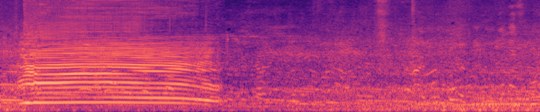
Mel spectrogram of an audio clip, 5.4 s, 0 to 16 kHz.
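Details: Friesian or crossbred bull calves at a cattle market in Raniganj, Dinajpur, Bangladesh, on 15 January 2025, while they are being bought and sold. One long, steady low moo lasts about two seconds and falls at the end, followed by the murmur of a crowd.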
